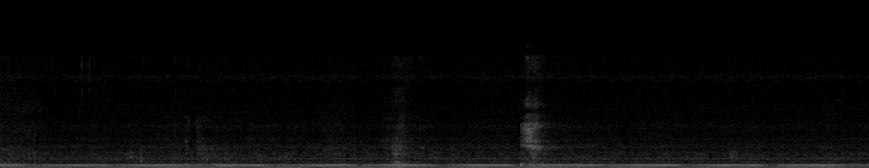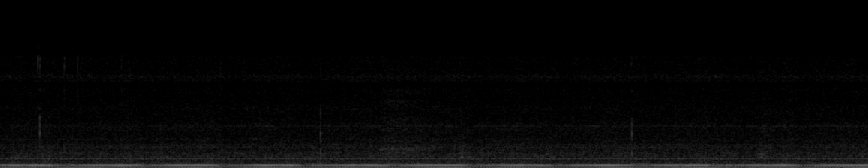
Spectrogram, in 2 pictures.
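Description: Quiet, steady background hum that swells and fades in a slow, even rhythm, with two soft clicks about three seconds in.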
